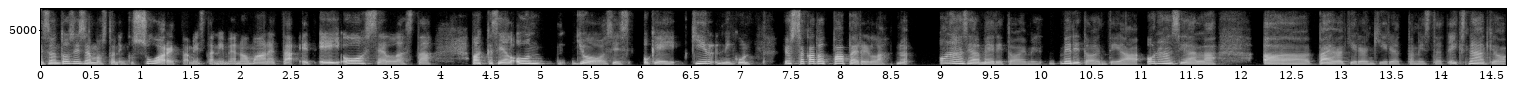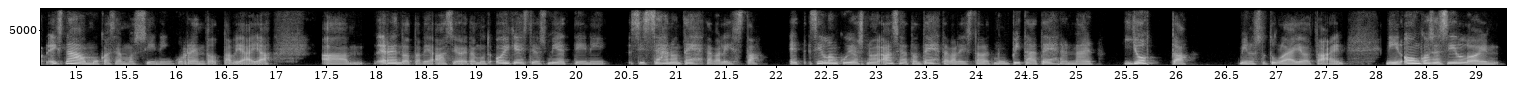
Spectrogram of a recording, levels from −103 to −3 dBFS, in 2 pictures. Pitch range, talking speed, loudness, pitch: 175-215 Hz, 155 wpm, -28 LUFS, 195 Hz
